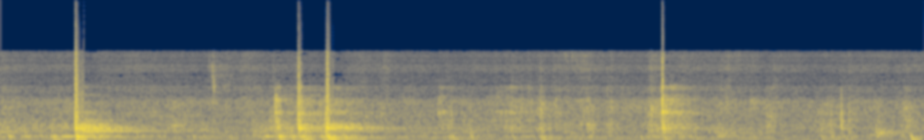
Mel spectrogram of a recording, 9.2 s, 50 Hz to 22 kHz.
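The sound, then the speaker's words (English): Bible pages rustling and turning as people turn to 1 Kings chapter 11, with several sharp papery snaps and soft thumps scattered over a low, steady shuffle of background noise; no one speaks. “Still hear pages rustling.”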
